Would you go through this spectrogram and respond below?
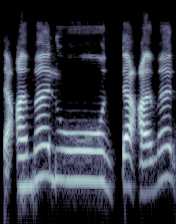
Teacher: تا کے ساتھ عین کو ملائیں گے تو جھٹکا نہیں دینا ہے، ہلانا نہیں ہے، کلکلا نہیں کرنا ہے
